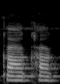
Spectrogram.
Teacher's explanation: का वर्ग जितना भी है कंठ से बोला जाता है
